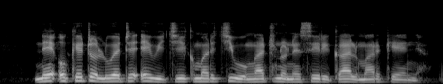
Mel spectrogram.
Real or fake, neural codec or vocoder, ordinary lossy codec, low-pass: real; none; none; 7.2 kHz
